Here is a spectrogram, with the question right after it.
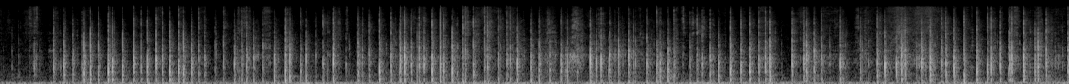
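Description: Fingertips and medium-length nails tap and lightly scratch across the lid of a flat, hollow, printed cardboard gift box, which looks like a Baileys chocolate box and is held against the body. The result is a steady stream of rapid, dry, hollow taps with very little ring, mixed with soft scratchy rustling.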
